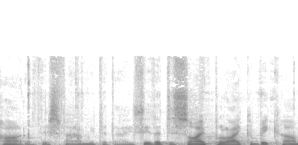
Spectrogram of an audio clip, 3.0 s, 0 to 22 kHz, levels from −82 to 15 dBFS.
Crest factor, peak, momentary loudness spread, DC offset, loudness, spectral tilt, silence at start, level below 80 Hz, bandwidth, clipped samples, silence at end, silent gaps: 20 dB; -16 dBFS; 9 LU; under 0.1%; -36 LUFS; -5 dB/octave; 0 s; -66 dBFS; 13.5 kHz; under 0.1%; 0 s; none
